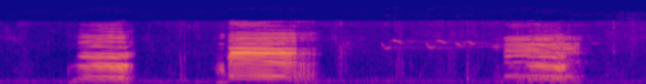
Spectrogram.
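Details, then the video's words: Funny-sounding cow calls: three loud, clear moos in under five seconds, the middle one longest and fullest, with a faint warbling tone between the last two. "cow funny sound"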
